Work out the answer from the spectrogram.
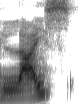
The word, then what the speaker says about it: lice: mouse, et au pluriel c'est lice avec i qui se prononce I, comme dans mice, les souris.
